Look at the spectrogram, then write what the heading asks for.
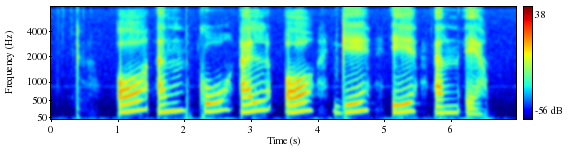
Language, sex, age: Norwegian, female, 40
